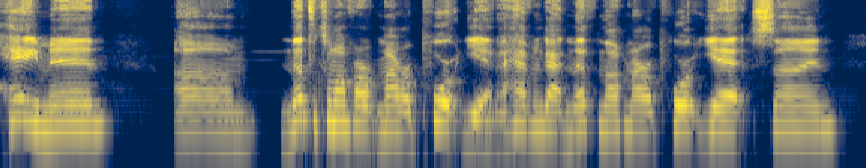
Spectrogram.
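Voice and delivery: put-on angry fed-up voice. Retelling what a customer says to the company, imitating a mad customer. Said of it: "you might just be mad and in your zone".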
